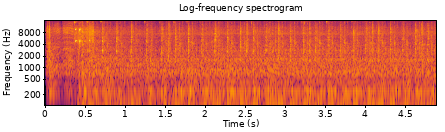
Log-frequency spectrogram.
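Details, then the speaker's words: 1974 VW Beetle Love Bug with dual 34 carbs during an engine tune: after backing the mixture screw out half a turn, the idle is low, throbbing and fairly even, sounding better, though the other carb still reads low and may need fueling adjustment. "that's better about 8 n still off on that one still low"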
